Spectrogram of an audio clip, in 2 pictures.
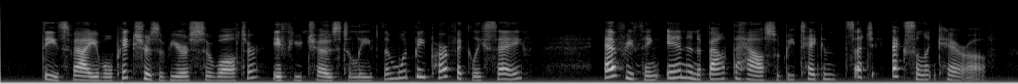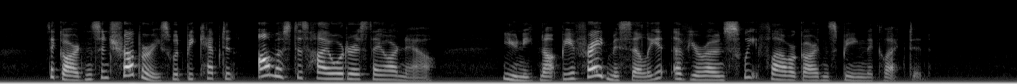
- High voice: Yes, high, 230 Hz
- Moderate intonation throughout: No, wide, 7.2 semitones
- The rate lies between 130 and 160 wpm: No, average, 180 wpm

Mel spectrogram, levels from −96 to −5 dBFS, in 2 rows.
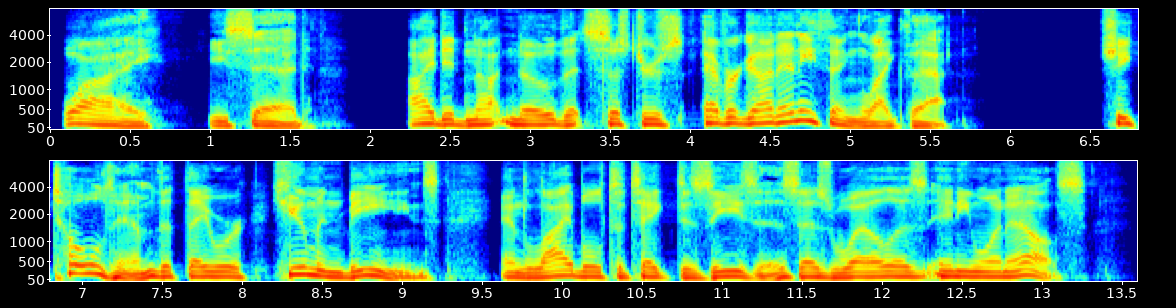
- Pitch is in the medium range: No, low, 125 Hz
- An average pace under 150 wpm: Yes, average, 140 wpm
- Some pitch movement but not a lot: Yes, average, 4.2 semitones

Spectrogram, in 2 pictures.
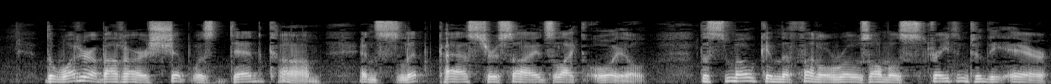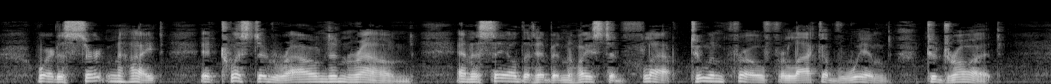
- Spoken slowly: No, average, 155 wpm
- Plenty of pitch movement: No, average, 3.8 semitones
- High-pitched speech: No, low, 120 Hz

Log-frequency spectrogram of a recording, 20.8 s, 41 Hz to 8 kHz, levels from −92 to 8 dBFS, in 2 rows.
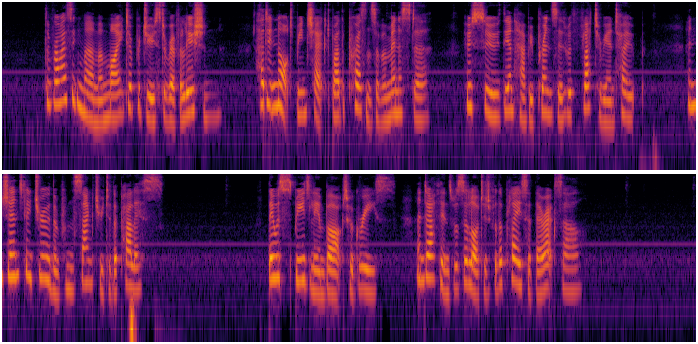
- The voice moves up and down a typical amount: No, wide, 5.8 semitones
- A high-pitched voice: Yes, high, 235 Hz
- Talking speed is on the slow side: No, average, 155 wpm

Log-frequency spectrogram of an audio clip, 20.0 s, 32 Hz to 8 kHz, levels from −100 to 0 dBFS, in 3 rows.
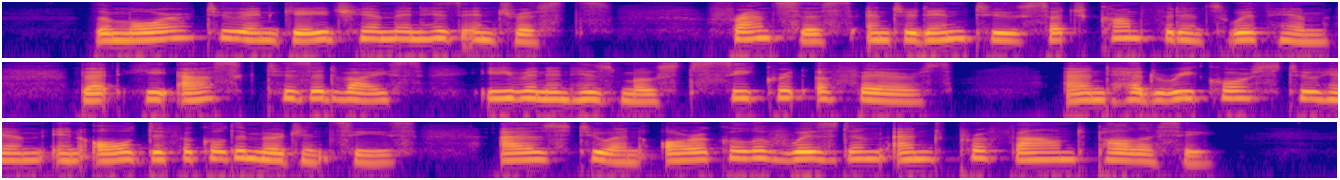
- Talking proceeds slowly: Yes, slow, 130 wpm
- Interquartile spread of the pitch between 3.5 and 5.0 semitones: No, average, 2.7 semitones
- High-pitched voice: Yes, high, 200 Hz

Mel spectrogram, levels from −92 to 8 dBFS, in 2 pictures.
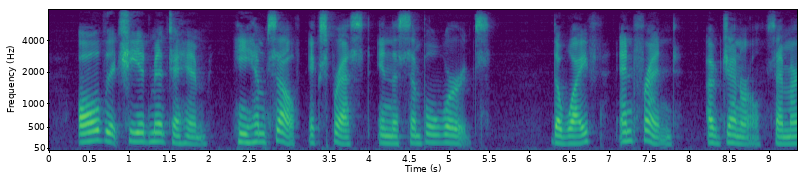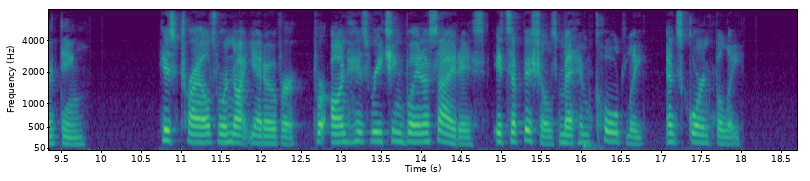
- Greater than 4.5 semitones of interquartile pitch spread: No, average, 3.8 semitones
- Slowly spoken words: Yes, slow, 130 wpm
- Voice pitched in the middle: Yes, medium, 170 Hz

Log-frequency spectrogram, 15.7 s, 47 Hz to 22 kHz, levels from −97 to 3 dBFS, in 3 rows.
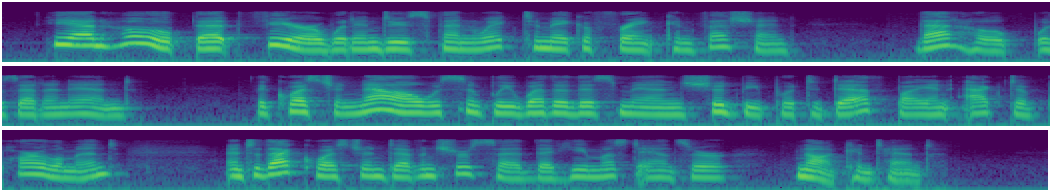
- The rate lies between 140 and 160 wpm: No, average, 185 wpm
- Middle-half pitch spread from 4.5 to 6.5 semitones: No, average, 3.9 semitones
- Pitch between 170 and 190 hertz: Yes, medium, 185 Hz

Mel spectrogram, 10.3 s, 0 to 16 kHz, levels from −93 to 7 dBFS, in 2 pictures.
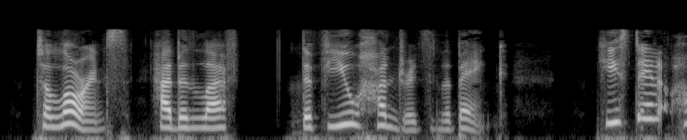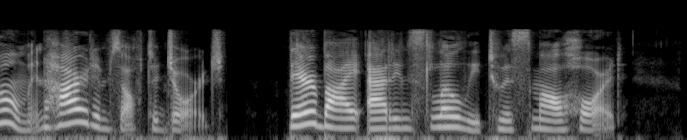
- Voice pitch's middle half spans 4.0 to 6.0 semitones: Yes, average, 5.1 semitones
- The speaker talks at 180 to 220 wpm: No, average, 155 wpm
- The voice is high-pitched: Yes, high, 235 Hz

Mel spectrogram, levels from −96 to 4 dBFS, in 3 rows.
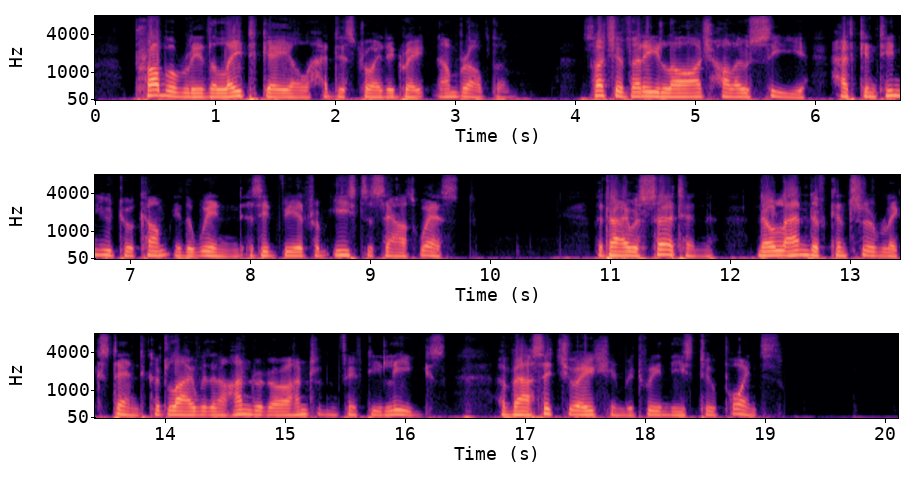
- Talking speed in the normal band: Yes, average, 160 wpm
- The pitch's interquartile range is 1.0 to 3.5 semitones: Yes, average, 2.9 semitones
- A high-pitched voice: No, medium, 140 Hz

